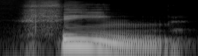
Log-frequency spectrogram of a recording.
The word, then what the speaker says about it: thing: is this is Finn but with Ing and ink we use the long e sound like green beans thing and think use the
